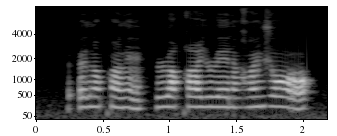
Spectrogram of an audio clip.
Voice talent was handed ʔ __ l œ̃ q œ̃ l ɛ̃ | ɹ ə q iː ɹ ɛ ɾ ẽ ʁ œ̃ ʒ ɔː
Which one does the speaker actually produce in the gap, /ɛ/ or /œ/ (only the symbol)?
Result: œ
